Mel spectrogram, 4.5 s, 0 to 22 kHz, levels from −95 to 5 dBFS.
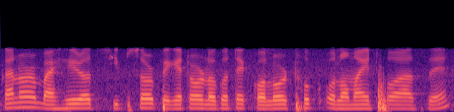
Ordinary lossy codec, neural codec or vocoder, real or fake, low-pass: Opus, 64 kbps; none; real; 3.6 kHz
